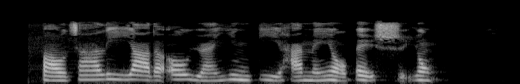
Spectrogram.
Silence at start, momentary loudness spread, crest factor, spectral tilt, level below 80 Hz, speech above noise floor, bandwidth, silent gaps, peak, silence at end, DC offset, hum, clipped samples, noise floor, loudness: 0.45 s; 8 LU; 20 dB; -2.5 dB/octave; -62 dBFS; 49 dB; 8.2 kHz; none; -4 dBFS; 0.9 s; under 0.1%; none; under 0.1%; -71 dBFS; -21 LUFS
